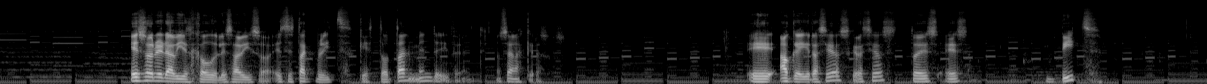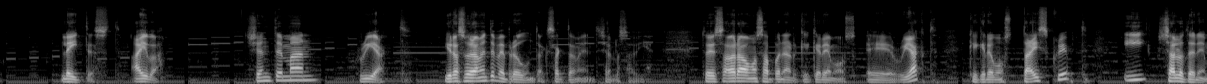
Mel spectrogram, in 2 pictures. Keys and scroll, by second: 8.4-15.5 typing, 15.9 Return, 17.9 ctrl+n, 18.6 Up, 18.9 Down, 20.8 Return, 21.6 Down, 22.1 Return.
